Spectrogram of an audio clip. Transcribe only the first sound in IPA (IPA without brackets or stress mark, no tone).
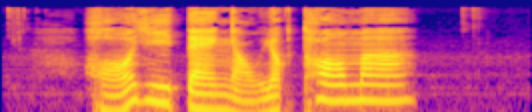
h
